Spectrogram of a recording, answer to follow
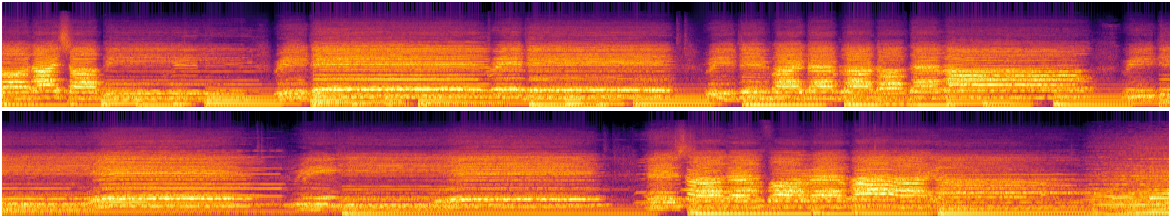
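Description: Children's choir singing a gospel song, several voices together, over a low sustained accompaniment that changes note every few seconds.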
